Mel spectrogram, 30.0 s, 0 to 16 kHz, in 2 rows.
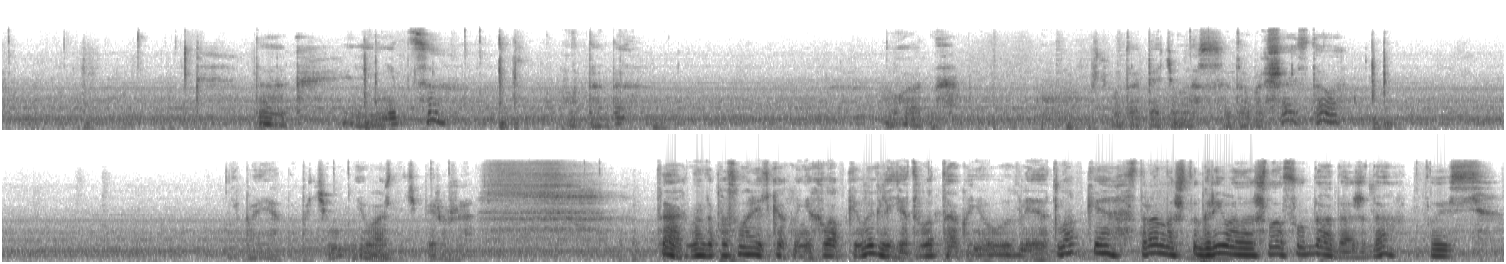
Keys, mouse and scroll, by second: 3.5 KP_1, 4.6 click, 4.9 KP_1, 6.5-6.8 scroll down 2, 7.6-8.0 scroll up 4, 10.4 scroll down 2, 11.9 click, 13.7 s, 19.3 click, 20.8 click, 22.2 g, 29.1 click.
